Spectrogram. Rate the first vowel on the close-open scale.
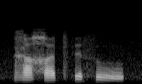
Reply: open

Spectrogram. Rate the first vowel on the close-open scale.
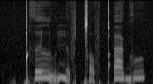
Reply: mid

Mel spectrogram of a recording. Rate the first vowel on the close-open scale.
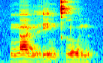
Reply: open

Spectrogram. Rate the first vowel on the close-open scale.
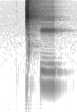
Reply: close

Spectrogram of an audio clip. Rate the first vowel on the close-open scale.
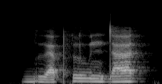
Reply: close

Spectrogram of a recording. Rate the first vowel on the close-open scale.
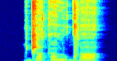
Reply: open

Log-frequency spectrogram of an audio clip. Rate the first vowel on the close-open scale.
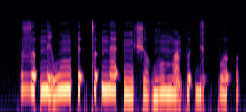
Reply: close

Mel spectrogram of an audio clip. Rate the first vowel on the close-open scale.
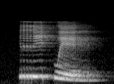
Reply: close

